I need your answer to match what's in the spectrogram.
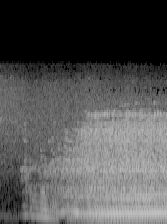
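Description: car arriving outside

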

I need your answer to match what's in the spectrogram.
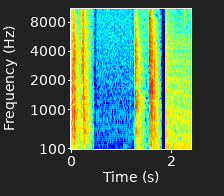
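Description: door opening

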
